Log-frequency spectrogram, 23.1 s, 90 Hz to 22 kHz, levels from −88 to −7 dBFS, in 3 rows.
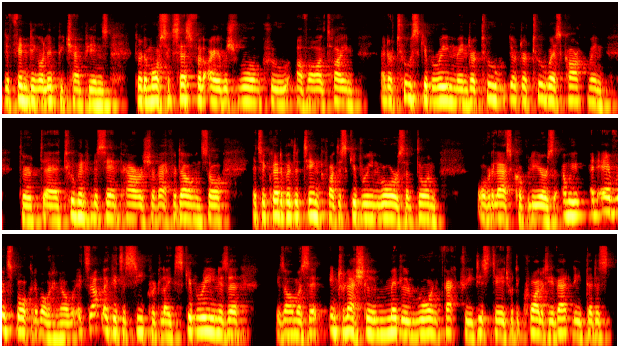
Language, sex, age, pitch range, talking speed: English, male, 30-49, 155-175 Hz, 225 wpm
